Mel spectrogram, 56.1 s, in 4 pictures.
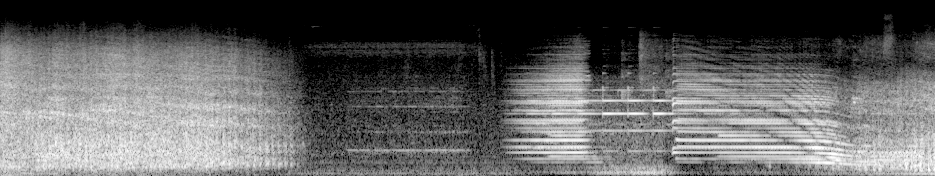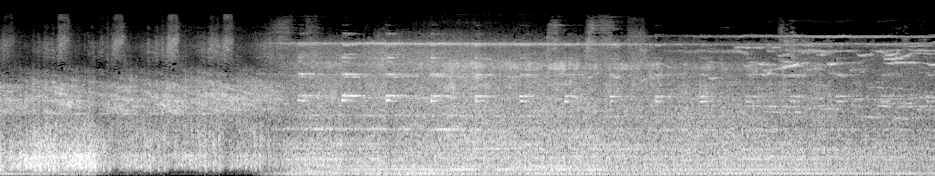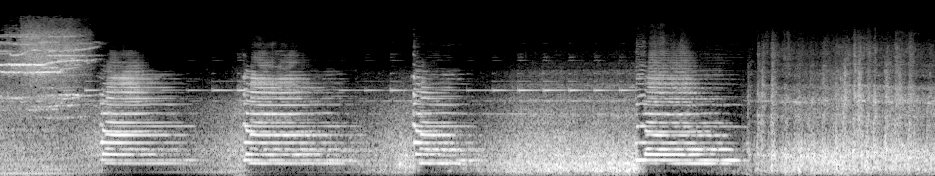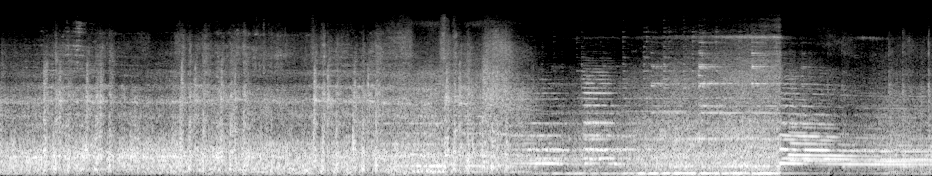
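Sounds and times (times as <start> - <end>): train engine rumble: 0.0 - 7.6, 9.0 - 29.5, 35.3 - 56.0
high thin squeal: 4.6 - 7.2, 18.1 - 29.6
diesel train horn: 5.2 - 9.0, 10.1 - 13.1, 29.5 - 31.0, 31.7 - 33.4, 34.2 - 35.2, 37.6 - 39.2, 49.7 - 51.6, 53.6 - 56.0
wheel noise on rails: 12.7 - 29.5, 38.7 - 50.1.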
